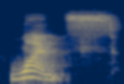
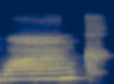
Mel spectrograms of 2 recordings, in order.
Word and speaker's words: once: Once. You hear the C right here? That's a soft C. Otherwise, we would read it wonk. Doesn't make a hard sound, it makes a soft one.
